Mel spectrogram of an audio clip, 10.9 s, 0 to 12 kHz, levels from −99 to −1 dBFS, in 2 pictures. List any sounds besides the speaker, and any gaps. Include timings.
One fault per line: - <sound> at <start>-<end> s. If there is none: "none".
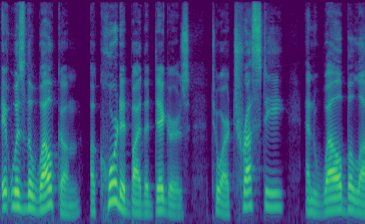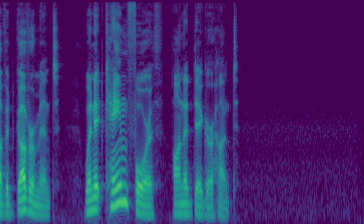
none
